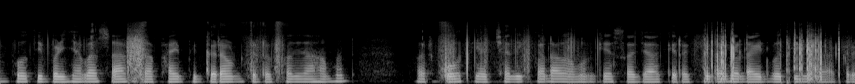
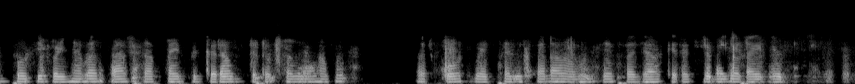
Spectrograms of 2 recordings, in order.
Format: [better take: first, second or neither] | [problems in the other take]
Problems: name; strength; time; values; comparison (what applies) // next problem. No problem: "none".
first | noise reduction (neural mask model Resemble Enhance denoiser)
